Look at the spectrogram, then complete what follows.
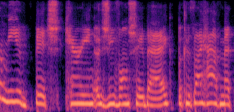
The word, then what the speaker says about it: Givenchy: It's French. It's spelled Givenchy. Audrey Hepburn used to be the face of Givenchy. It's fucking classy shit. It's Givenchy. Givenchy.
